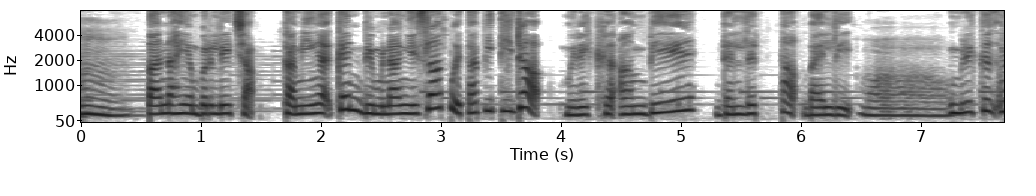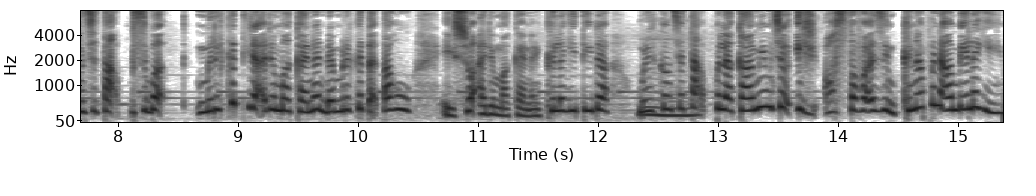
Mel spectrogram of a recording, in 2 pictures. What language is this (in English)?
Malay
